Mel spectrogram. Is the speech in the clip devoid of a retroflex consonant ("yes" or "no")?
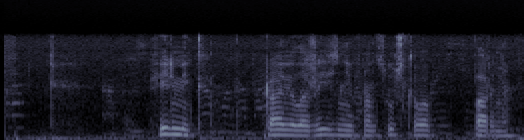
no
